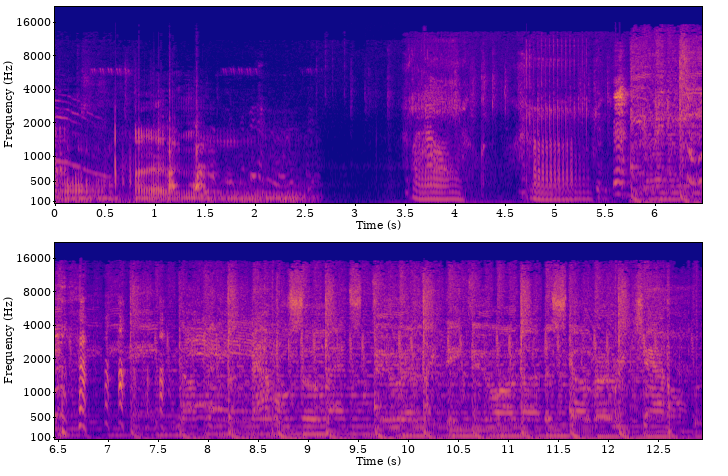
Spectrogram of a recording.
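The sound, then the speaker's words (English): A couple of lions mating on top of a safari Jeep roar and growl in loud, rumbling bursts, with a short lull early on, while tourists' voices murmur and exclaim throughout underneath the deep animal calls. “When a couple of lions jumped on top of the Jeep and started getting it on, the tourists hit record.”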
